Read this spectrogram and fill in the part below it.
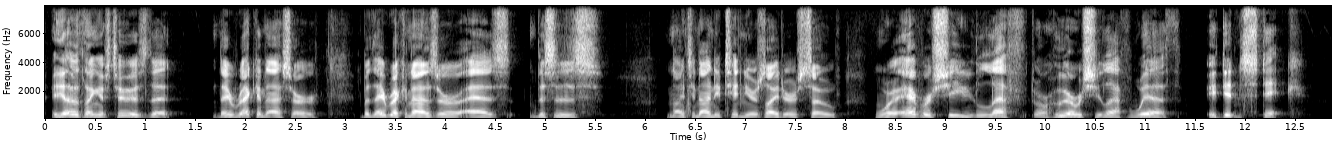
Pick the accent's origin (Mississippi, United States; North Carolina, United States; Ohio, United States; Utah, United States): Mississippi, United States; we grew up in the South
